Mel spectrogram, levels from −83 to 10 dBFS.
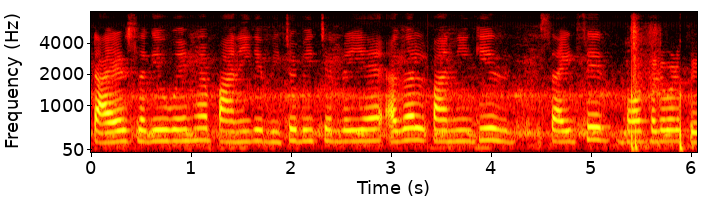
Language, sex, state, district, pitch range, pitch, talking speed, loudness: Hindi, female, Maharashtra, Sindhudurg, 225-245 Hz, 235 Hz, 195 wpm, -16 LUFS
